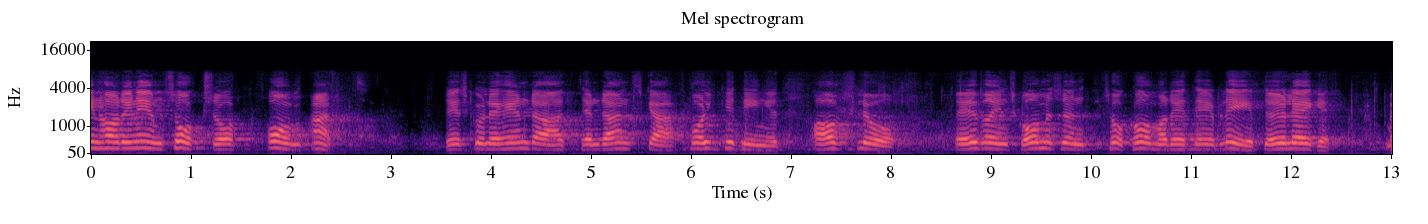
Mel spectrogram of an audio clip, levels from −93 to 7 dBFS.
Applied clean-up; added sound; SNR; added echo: neural separator model SepFormer DNS4.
